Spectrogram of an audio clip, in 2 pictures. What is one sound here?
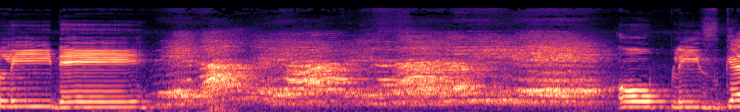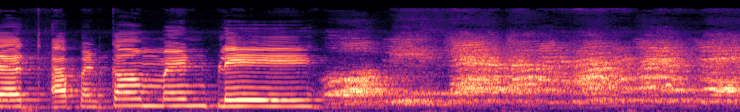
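A group of young children sing loudly together in unison nearby.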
